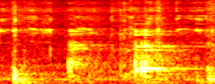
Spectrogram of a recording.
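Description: A quiet utensil stirs half a cup of granulated white sugar by hand in a bowl for carrot cake cupcake batter, giving four short scraping, clinking strokes in quick succession, heard close and alone.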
